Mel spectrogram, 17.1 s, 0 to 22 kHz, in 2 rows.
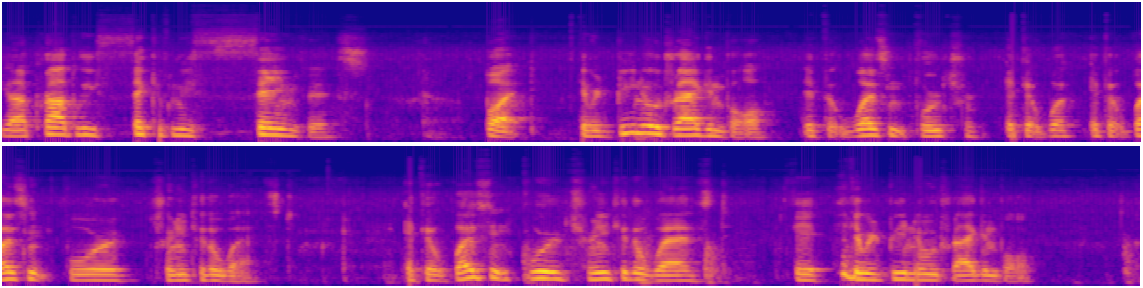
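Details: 22-year-old Southern man who describes himself as a stutterer with a speech impediment, currently sick: stuttering.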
